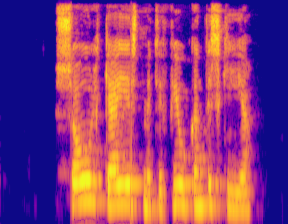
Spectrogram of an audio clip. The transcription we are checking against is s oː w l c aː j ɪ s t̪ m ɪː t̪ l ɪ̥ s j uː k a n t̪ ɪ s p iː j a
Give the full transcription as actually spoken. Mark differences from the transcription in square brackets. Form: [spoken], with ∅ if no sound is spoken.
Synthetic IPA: s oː w l c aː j ɪ s t̪ m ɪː t̪ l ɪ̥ [f] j uː k a n t̪ ɪ s [c] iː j a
